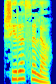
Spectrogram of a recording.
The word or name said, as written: ಶಿರಸಲ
